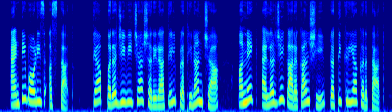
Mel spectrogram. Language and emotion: Marathi, neutral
